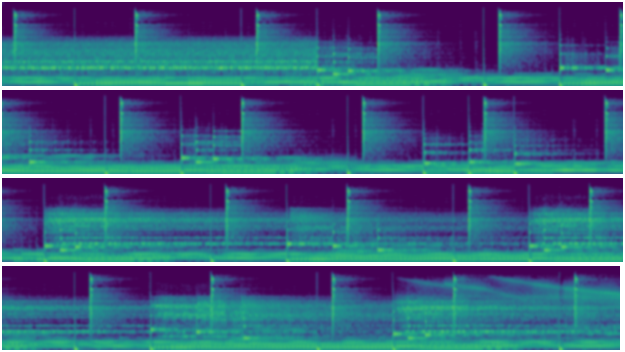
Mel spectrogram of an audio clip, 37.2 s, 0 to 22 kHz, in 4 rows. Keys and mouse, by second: 2.4-3.5 middle drag, 3.6-6.4 drag, 3.8 z, 4.5 z, 5.6 z, 6.4 x, 6.8-8.4 drag, 10.0 KP_1, 11.1-12.1 middle drag, 12.1 a, 13.5 shift+l, 16.9 shift+l, 18.1 h, 20.4 ctrl+z, 22.6 shift+l, 25.0 shift+l, 26.2 h, 27.0 middle click, 27.5 KP_1, 30.3-33.0 middle drag, 35.2 click, 35.9 a, 36.1 a, 37.1 g.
